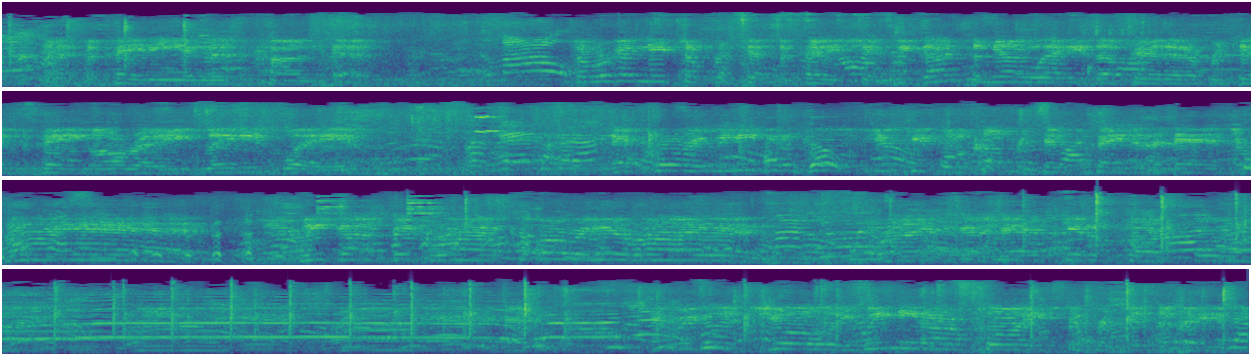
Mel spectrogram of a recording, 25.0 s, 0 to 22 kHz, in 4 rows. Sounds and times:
Chatter: 0.0s - 24.9s.

